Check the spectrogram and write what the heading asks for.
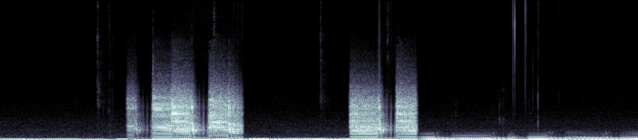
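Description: Heavily distorted djent bass riff played back, its low notes shifting in pitch, heard while an EQ band works on the bass's unwanted low growl. Twice, a little over a second in and again near the middle, it swells into louder, brighter hits that reach from deep lows to a fizzy top.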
